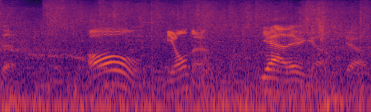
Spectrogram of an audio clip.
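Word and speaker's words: Mjölnir: Or is it like Moltenor? Thor's hammer? How do you pronounce it? Oh, Mjolnir.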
